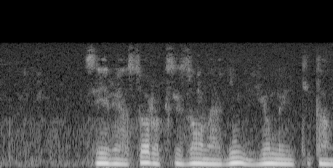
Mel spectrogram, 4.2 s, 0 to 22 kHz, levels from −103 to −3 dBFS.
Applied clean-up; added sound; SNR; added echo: none; none; none; none.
